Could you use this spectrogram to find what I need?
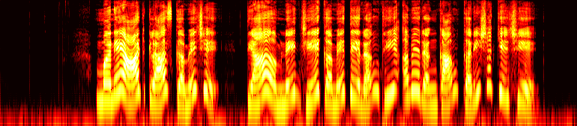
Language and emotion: Gujarati, happy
